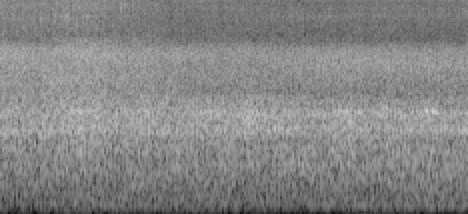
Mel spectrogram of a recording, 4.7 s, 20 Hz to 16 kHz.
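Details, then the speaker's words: Lionel 8040 locomotive, nearly new with little runtime, motor just lubed and reassembled with added headlight, first test run forward at 50% power: smooth even whir with steady rolling noise, no catches; running quite well. "As you see, that's actually running quite well."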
